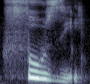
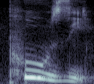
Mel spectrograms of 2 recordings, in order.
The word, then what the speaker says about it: phuzi: Now I've underlined here just a little bit so we can remind ourselves that in Zulu, the P and the H, they don't make the F sound like in English.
